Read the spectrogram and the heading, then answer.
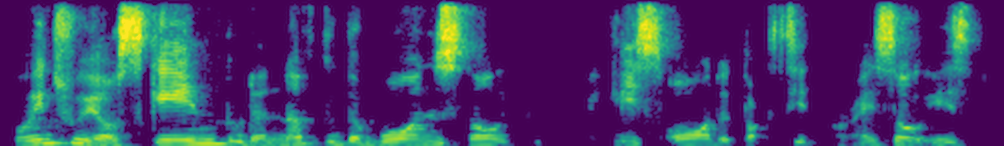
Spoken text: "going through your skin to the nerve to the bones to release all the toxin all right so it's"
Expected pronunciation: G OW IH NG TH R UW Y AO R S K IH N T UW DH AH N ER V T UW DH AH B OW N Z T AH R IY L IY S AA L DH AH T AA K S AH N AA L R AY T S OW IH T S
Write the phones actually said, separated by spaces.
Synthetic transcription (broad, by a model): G OW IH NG T R UW Y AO S K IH N T UW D AH N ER F T UW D AH B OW N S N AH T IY L IY S AA L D AH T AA K S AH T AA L R AY T S OW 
